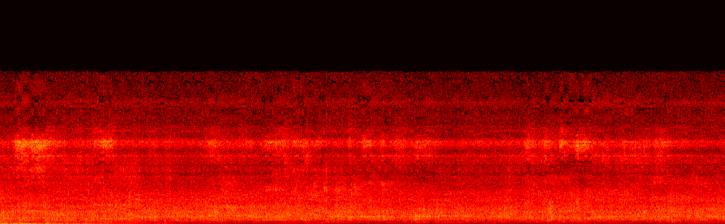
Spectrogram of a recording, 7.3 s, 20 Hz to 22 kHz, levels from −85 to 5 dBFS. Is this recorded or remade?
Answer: remade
